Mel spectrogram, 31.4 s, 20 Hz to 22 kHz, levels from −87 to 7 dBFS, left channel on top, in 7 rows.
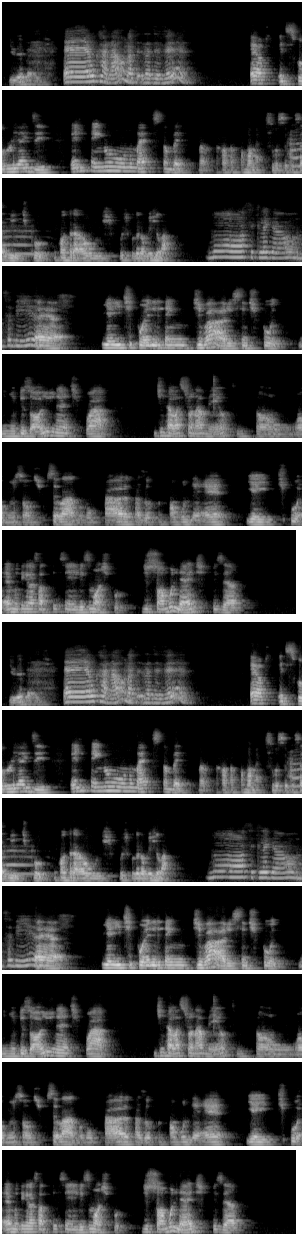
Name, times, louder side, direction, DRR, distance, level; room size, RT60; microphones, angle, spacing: voice 1, 0.1-0.6 3.7-5.2 5.5-11.5 14.0-14.4 15.0-17.6 18.0-19.6 20.3-25.8 26.2-28.8 29.1-30.5, right 2 dB, 20° right, 5 dB, 0.5 m, -23 dB
voice 2, 0.9-2.8 8.8-9.5 12.1-14.2, right 1 dB, 5° right, -7 dB, 0.9 m, -26 dB
2.9 x 2.5 x 3.5 m, 0.32 s
head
